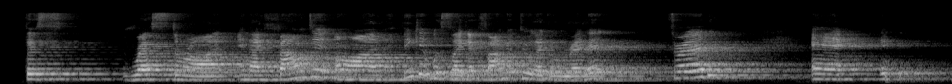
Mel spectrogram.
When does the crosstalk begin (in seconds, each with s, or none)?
none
